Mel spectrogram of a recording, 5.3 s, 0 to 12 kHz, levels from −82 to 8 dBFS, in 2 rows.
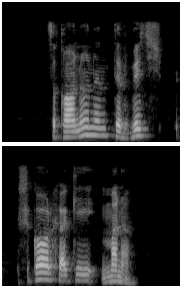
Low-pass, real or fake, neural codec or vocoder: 7.2 kHz; real; none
